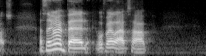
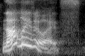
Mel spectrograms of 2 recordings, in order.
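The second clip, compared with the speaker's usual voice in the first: emphatic denial; 6 dB louder than usual. Real, not acted. Correcting the cohost.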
